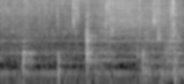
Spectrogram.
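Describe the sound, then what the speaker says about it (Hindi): Dal being stirred into freshly fried masala in a pot for dhaba-style daal mash: a few scattered scraping knocks and clacks of the spoon over a soft, steady sizzle, fairly quiet, with no talking. "इसे मिक्स करते हैं"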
